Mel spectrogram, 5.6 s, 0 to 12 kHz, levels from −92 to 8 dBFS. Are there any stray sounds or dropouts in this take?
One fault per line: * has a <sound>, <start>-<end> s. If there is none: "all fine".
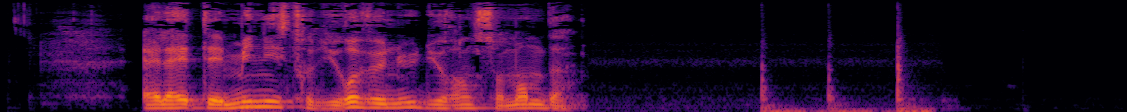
* has a thud, 3.8-4.7 s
